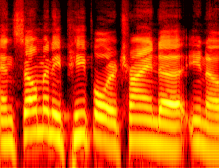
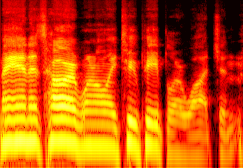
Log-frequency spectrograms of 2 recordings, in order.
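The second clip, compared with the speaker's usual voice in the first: put-on male voice, loud and raised; 5 dB louder than usual. Retelling what Grant said, trying a Grant impression. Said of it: "let me try to do my Grant impression".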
